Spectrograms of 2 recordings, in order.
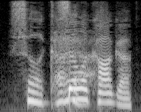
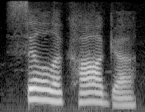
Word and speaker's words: Sylacauga: This is how you say the town. Sylacauga. And you can slow it down with a little bit of draw. Sylacauga. There we go. Sylacauga.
